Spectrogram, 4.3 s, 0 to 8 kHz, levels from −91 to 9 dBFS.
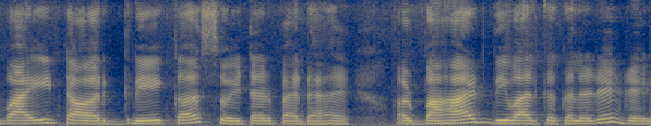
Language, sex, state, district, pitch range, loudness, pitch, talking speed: Hindi, female, Uttar Pradesh, Jyotiba Phule Nagar, 170-190 Hz, -17 LUFS, 180 Hz, 205 wpm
